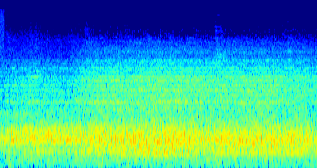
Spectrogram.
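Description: A train carriage rolls on rails on the last ride home, giving a continuous, even, loud rumbling roar with no distinct wheel clacks and no voices throughout.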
